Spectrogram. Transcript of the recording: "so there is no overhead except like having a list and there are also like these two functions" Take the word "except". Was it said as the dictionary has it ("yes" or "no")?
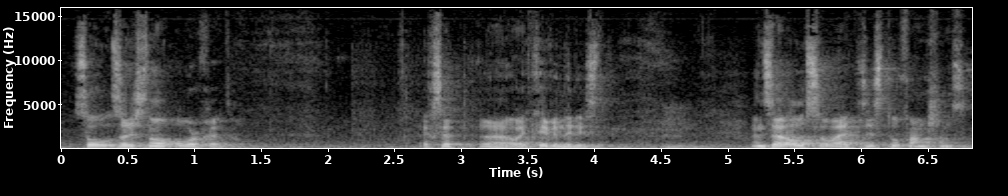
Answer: yes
